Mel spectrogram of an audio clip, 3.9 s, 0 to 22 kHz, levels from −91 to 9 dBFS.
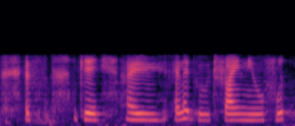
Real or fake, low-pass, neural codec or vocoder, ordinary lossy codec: fake; 3.6 kHz; codec, 16 kHz, 2 kbps, X-Codec, WavLM features, trained on Multilingual LibriSpeech; none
